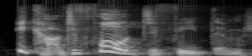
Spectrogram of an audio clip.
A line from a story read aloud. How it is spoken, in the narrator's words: she said sharply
